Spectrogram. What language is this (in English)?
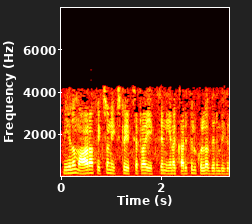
Tamil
